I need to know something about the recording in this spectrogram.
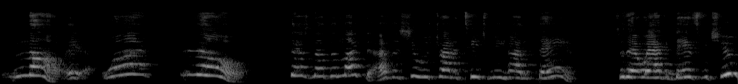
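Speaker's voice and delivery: high-pitched mock pleading; defensive protest. Boyfriend excusing himself to his angry girlfriend, high defensive protest. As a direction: plead innocence in a squeaky high voice.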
